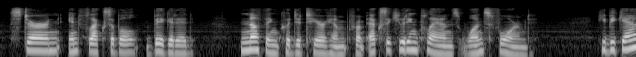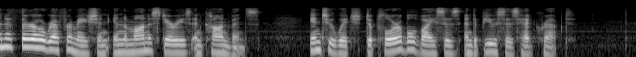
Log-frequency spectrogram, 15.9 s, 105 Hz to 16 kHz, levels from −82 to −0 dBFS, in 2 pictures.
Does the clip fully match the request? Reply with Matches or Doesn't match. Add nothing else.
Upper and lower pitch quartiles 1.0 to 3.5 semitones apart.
Doesn't match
